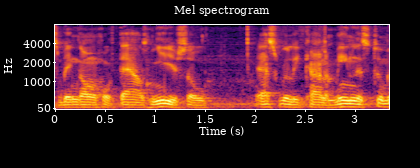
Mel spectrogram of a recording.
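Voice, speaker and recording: Talking very fast, a man has a dark, mellow tone. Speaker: religious video blogger. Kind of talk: casual monologue. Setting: living room. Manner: loud.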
